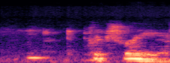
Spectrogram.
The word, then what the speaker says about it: Katrina: Katrina, that's how you pronounce it.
